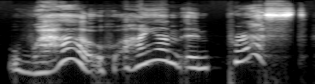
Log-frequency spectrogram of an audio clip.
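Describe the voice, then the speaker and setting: A woman's voice: sits high, sing-song, extremely slow, a bit bright, breathy edge, dry recording, studio quality, full character voice. A woman playing a curious, dreamy teenage fairy girl with a lilting, musing way of talking. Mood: curious, impressed.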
